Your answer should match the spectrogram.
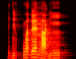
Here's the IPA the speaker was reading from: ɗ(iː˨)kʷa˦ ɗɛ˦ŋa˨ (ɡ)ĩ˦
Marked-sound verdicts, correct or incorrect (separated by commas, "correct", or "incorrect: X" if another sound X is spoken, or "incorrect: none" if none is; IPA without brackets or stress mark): incorrect: i˨, correct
